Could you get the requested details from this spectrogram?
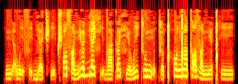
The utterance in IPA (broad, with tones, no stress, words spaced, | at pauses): mʲa̰˩ wḭ˩sḭ˩bʲɜ˩ t͡ʃʼḭ˩ t͡ʃʼɵ˥sˤɐ˩mʲu˥ɐ̯ bʲa˥ çḭ˩da˩kɐ˥ fʲɵ˩ wi˥cu˥mʲɔ̰˩ cɵ˩ǃʰɔ˥ ŋ͡ǃi˥tˤḭ˥zˤi˩ mʲɵ˩ǃʰi˩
